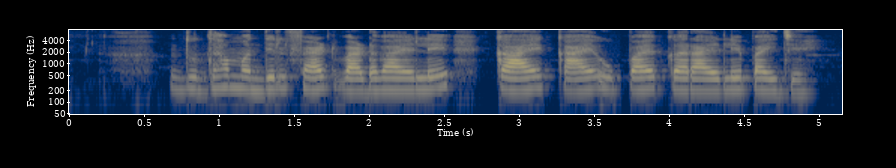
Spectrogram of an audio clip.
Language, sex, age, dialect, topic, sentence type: Marathi, female, 18-24, Varhadi, agriculture, question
